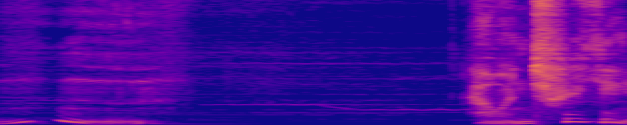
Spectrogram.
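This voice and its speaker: A man puts on a character voice at a fairly high pitch while faint music plays in the background. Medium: actual play. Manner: playful, theatrical.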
